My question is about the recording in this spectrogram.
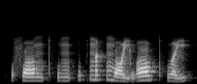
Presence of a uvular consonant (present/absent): absent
